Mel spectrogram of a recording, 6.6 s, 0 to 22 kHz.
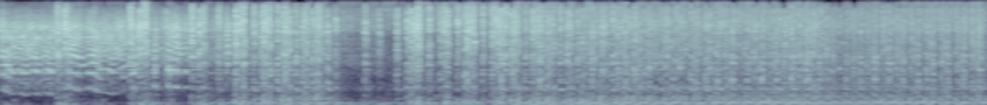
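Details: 1981 Mustang 302 5.0 V8, automatic, first start after decades parked, with 14-year-old oil, no radiator, nearly 50 psi oil pressure: strong, even run, picks up cleanly, no knocks or ticks; tight, sounds like a fairly new engine.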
